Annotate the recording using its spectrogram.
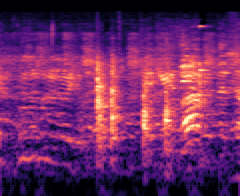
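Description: Glass tej flasks clinking against each other and the metal kettle as honey wine is poured into them: a few sharp, separate clinks. Voices and chatter sound in the background.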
